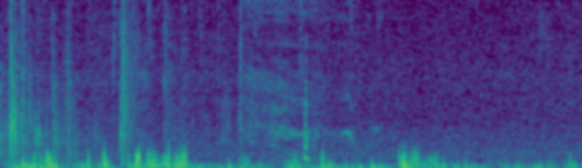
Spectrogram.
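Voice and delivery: breathy unvoiced laughter; real laugh. Real, not acted. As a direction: laugh as the page flies off. Paper blows away outdoors.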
